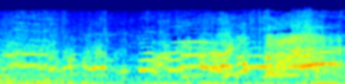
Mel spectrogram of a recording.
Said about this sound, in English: We pass a group of men packed shoulder to shoulder, swapping banknotes as they watch two roosters battle it out in a makeshift ring tucked inside one of the stalls. A couple of shops later, and the roosters' cries give way to birdsong.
